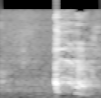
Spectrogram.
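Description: A single cough bursts out sharply, then trails off into a rougher, raspy tail for about half a second against a quiet background.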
